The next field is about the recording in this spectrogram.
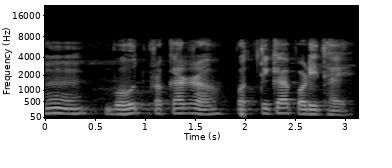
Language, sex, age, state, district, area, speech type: Odia, male, 18-30, Odisha, Jajpur, rural, spontaneous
